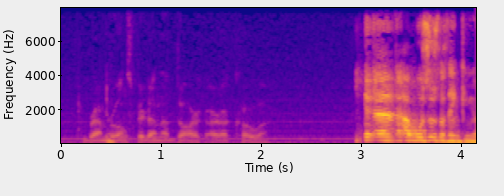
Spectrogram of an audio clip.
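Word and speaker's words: Arakkoa: How do you pronounce it? Arakoa. Arakoa, yeah.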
